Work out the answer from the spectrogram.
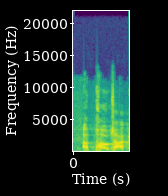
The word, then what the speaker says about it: Potok: did I say your name right? What is your correct pronunciation? Potok is right.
